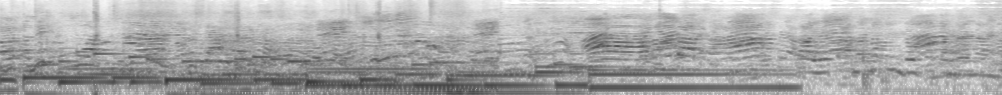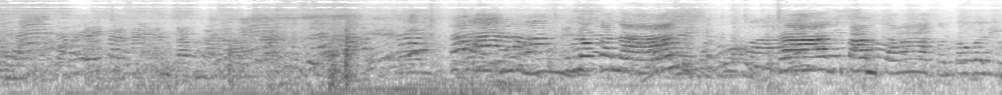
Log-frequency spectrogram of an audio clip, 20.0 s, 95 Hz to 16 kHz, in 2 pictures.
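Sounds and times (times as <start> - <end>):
children chattering and calling out: 0.0 - 20.0.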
